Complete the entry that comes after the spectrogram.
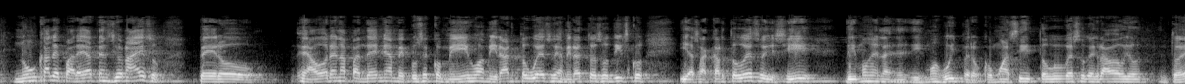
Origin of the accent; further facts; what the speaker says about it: Cali, Valle del Cauca, Colombia; Como caleño, pues ese era el arrebato mío.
